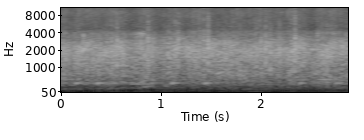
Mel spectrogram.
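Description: An audience claps steadily, a dense, even wash of many hands that stays loud and unbroken for the whole stretch, with a faint murmur of voices mixed in.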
